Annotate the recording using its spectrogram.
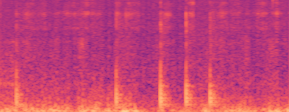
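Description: Pen writing on an interactive display screen: light scratching with a few short taps of the tip on the glass in the second second.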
